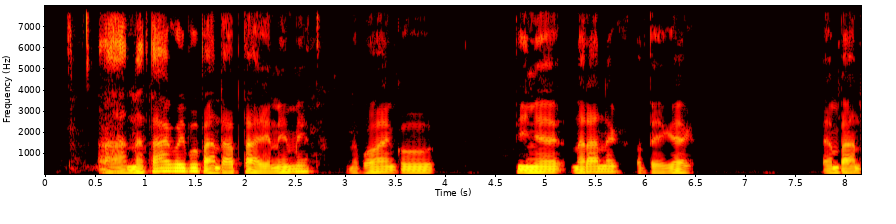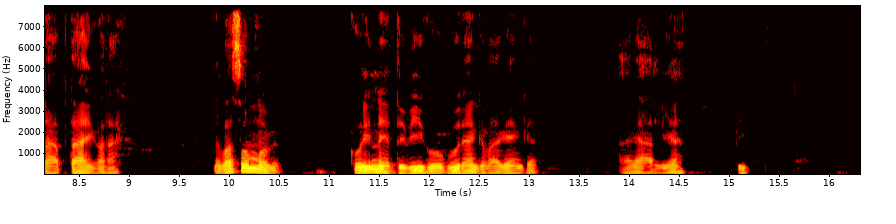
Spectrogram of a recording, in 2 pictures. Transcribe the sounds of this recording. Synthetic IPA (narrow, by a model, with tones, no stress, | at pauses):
a˨nɛ˨ta˦ko˦i˦bu˦pa˨nda˨p̚ta˦je˨ne˦me˦t | nɛ˨bɔ˦ŋɡo˦ | ti˦ɲe˦na˦ɾa˦ne˦kkɔ˨tɛ˨kɛ˦k | ɛ˦mba˨nda˨p̚ta˦jkɔ˨ɾak | nɛ˨βɔ˦so˦mo˨k | ko˦i˦ne˨te˨βi˦ko˨bu˦ɾɛ˦ŋɡɪ˦βa˨kɛ˦ŋɡɛ˦ | a˨ka˨lja˦t̚ | pi˦k̚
